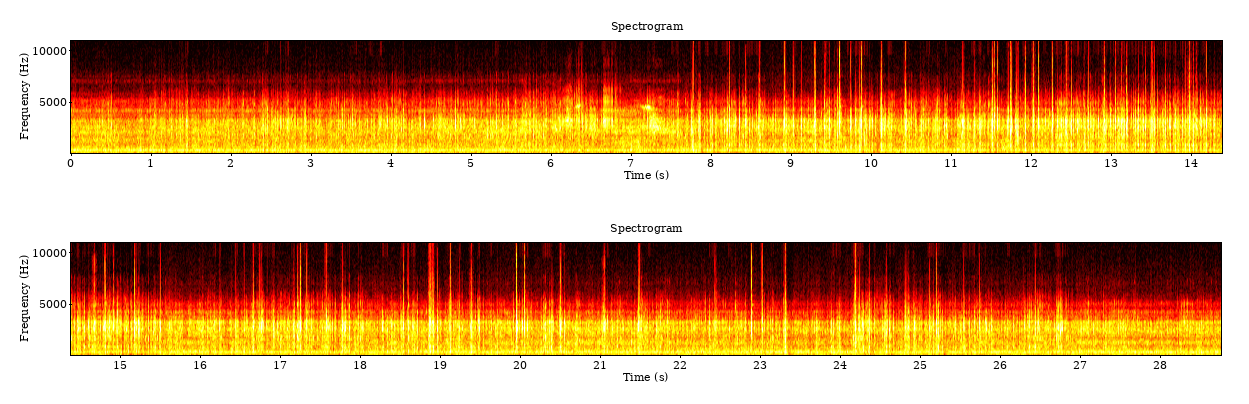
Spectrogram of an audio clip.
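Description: Wind buffets loudly across the microphone.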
